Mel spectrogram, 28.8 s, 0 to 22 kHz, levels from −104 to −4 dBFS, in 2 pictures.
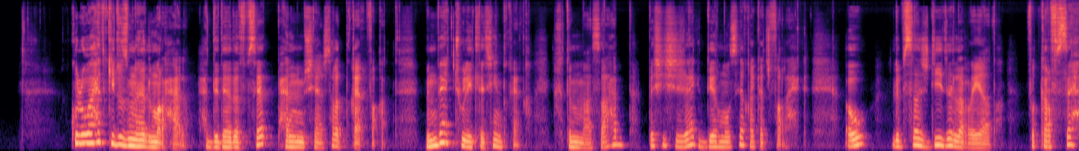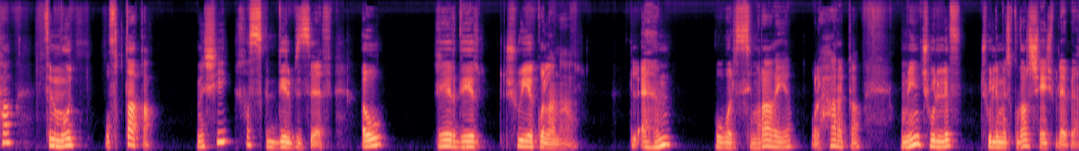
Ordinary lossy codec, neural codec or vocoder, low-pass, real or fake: none; vocoder, 48 kHz, 128 mel bands, Vocos; none; fake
